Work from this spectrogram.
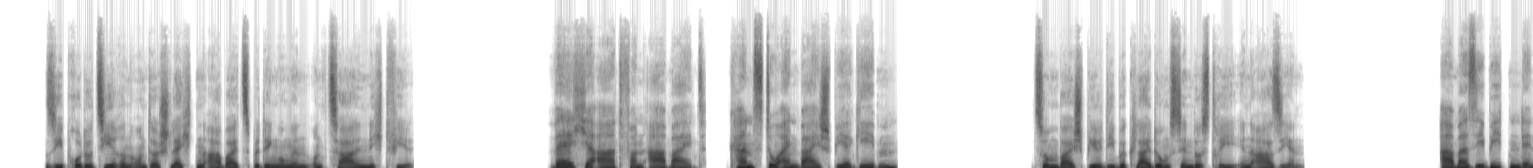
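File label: Global Inequality - Dialogue, German; de-en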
